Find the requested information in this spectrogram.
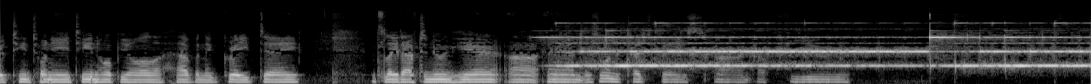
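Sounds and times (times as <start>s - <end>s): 
speech: 0.0s - 8.6s
phone ringing with a bright electronic tone: 5.4s - 10.9s.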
